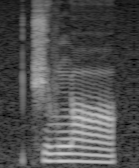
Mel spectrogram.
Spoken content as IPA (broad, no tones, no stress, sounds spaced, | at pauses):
t͡ʃ ɪ v ŋ ɑ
